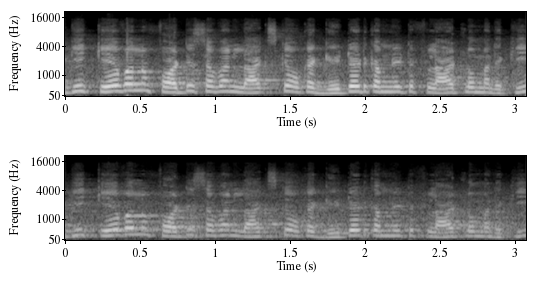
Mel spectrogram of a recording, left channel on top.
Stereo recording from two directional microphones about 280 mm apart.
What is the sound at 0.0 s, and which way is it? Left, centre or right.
A woman's voice, left.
